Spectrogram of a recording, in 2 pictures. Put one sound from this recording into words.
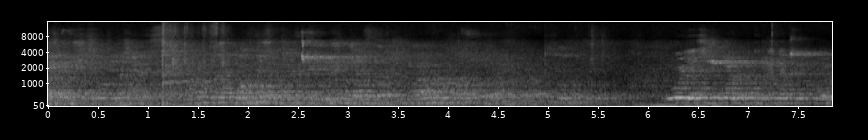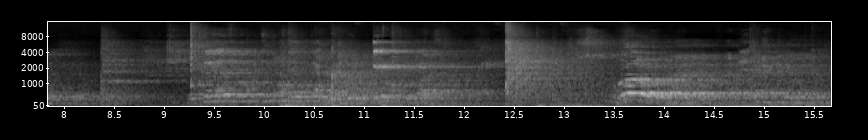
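Young adults, both men and women, talk casually in a large echoing hall.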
